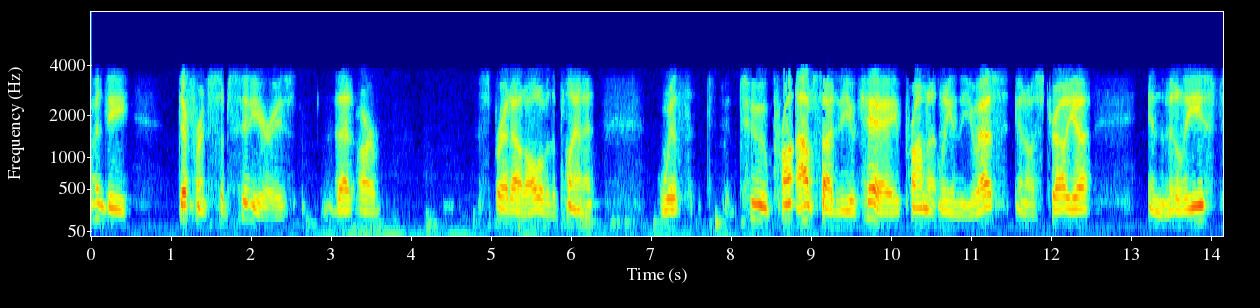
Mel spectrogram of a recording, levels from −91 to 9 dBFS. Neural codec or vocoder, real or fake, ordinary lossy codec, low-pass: none; real; AAC, 16 kbps; 7.2 kHz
